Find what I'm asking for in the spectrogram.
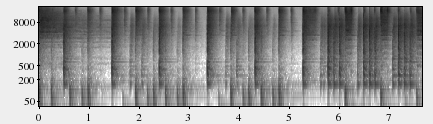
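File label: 125 bpm, beat loops; Zero-G; Monster Beats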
